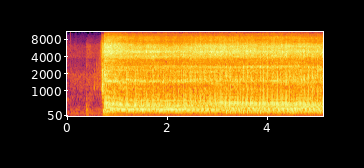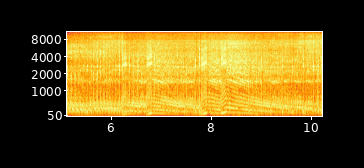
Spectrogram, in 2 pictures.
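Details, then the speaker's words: Stihl MS 200T chainsaw just after first port and muffler mod, good compression, no chain fitted: fires straight up to crisp steady high idle, then clean sharp revs rising and falling quickly. Normal running. "I just couldn't wait to fire it up I had to test it out it's uh it's gonna be awesome"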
